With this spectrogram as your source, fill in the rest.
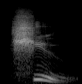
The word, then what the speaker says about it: queue: So going back to Q, the the letter the word Q which is pronounced just like the letter Q. Okay, Q. Repeat after me on Tik Tok and YouTube. Q.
